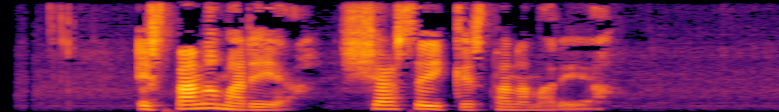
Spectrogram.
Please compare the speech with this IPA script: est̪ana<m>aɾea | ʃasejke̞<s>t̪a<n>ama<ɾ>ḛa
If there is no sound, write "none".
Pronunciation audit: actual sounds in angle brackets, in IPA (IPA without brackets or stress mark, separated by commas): m, s, n, ɾ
